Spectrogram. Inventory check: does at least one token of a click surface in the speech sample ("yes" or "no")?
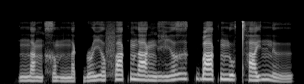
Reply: no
